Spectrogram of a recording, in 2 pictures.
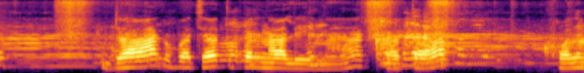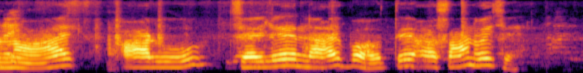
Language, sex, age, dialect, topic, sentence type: Maithili, male, 56-60, Angika, banking, statement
